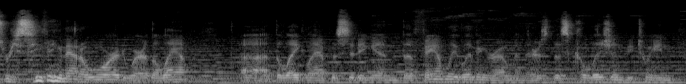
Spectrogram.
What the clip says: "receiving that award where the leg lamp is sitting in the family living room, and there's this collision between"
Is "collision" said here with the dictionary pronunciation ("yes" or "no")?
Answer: yes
